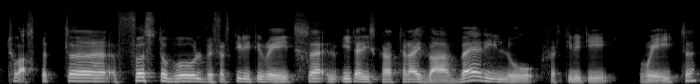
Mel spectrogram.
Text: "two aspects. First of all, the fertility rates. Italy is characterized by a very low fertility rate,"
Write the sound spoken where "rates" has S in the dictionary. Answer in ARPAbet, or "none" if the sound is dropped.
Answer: S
